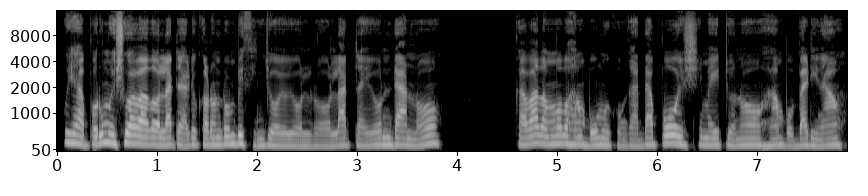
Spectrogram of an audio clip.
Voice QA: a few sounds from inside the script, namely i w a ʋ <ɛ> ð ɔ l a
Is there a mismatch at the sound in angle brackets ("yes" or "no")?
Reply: yes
